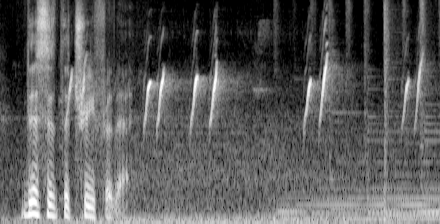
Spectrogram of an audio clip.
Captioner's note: bird calling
